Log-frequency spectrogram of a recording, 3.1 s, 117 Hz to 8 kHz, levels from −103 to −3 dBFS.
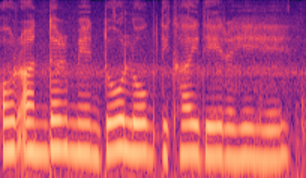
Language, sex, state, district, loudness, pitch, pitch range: Hindi, female, Arunachal Pradesh, Papum Pare, -19 LUFS, 210 Hz, 200-220 Hz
